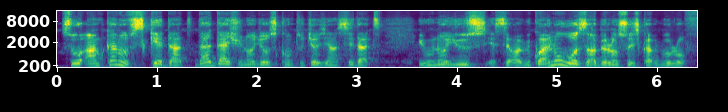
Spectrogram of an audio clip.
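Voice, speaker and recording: A young Nigerian man with a Nigerian accent hosts a live football fan stream, excitably answering viewer comments, repeating phrases and points, and restarting often. His voice is mid-range and he talks fast.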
